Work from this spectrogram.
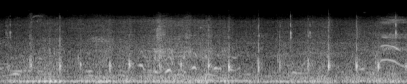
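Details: Horse being ridden around the fruit market in Berastagi, hooves clip-clopping in a quick, steady beat of sharp knocks, while people chat and laugh close by throughout.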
